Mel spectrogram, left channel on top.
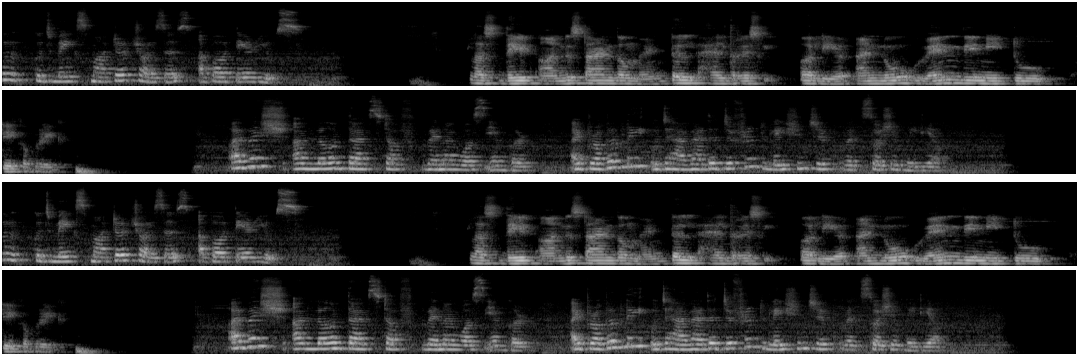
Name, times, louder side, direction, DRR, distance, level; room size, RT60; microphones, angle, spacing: voice 1, 0.0-3.4 12.7-20.8, right 2 dB, 55° right, 1.7 m, -28 dB
voice 2, 4.7-7.7 8.0-10.4 10.7-11.6, equal, 20° left, 2.1 m, -27 dB
8.5 x 4.9 x 2.4 m
head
